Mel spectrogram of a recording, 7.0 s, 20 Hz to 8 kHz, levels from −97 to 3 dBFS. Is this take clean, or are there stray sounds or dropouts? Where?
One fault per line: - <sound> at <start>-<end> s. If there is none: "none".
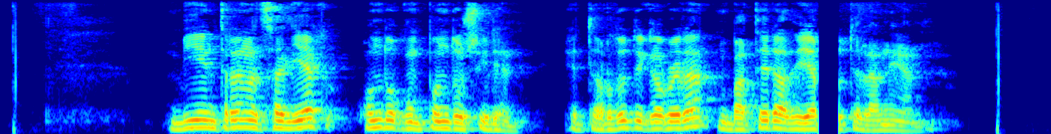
- dropout at 5.4-5.6 s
